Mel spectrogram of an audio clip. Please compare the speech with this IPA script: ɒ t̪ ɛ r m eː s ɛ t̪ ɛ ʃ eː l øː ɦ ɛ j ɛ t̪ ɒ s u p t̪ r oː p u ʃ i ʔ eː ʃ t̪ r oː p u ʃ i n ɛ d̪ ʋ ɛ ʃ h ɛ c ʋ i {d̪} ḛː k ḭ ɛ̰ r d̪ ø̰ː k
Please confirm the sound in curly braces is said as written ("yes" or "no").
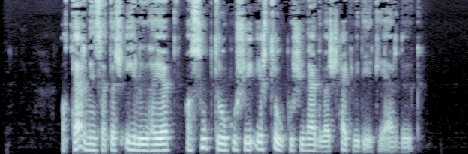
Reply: yes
